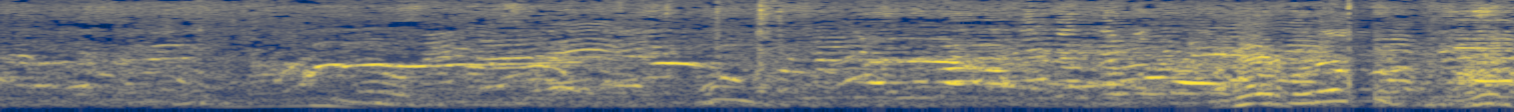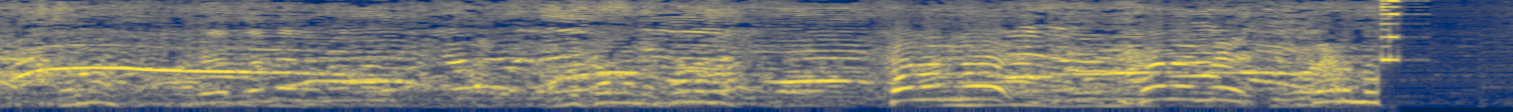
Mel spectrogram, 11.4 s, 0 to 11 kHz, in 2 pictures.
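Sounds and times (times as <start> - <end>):
crowd chatter during suspension bridge collapse: 0.0 - 11.3
people shouting: 1.0 - 10.8.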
